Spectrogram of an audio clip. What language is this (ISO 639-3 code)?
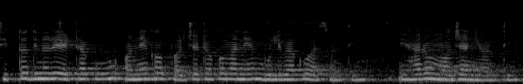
ori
